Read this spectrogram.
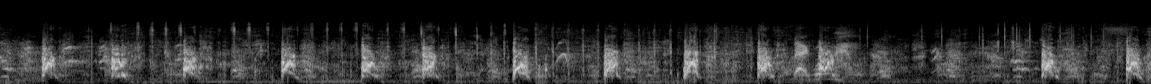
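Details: An 8-month-old female Rottweiler in area-protection training barks in loud, deep bursts, again and again, while a handler shouts "Get back!"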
